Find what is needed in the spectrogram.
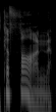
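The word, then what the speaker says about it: Chthon: name that i can't pronounce which i can pronounce it now it's kathon spelled t-c-h and nin this guy doesn't believe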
